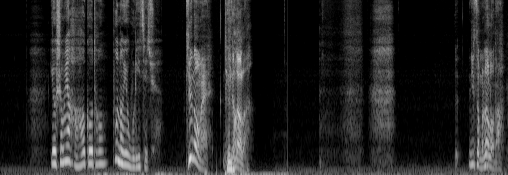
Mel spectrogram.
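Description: A young woman speaks calmly and firmly, close by.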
